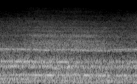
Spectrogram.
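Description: A double-headed Class 395 high-speed train passes at Ebbsfleet International on HS1, a steady loud rumble and hum of the moving units with a faint high whine, no voices.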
